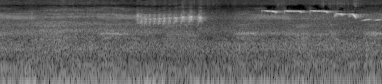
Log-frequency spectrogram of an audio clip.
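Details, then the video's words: Blue tit singing: a short buzzy high trill, then thin high notes stepping down into a lower quick trill, over steady low rumbling background noise and a few faint lower chirps. "Blue Tit Call - blue tit singing - blue tit bird"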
